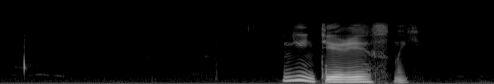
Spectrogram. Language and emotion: Russian, sad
